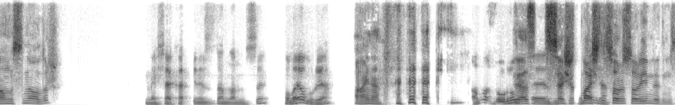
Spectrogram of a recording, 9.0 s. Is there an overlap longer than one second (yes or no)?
yes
